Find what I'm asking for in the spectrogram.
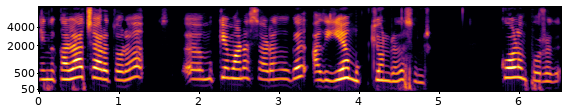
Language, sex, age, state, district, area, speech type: Tamil, female, 18-30, Tamil Nadu, Tiruchirappalli, rural, spontaneous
